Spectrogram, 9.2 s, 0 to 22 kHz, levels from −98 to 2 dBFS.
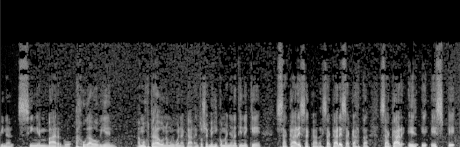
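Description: Overdone noise removal runs through the whole speech clip, from start to finish. A noise reduction stage was pushed too hard on a noisy source, so every frequency band that sat close to its noise estimate was pulled far down or cut out entirely, taking the softer parts of the voice along with the noise. The background in the pauses drops and breaks up into twinkling specks.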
